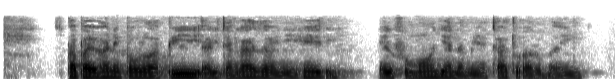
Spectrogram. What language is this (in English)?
Swahili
